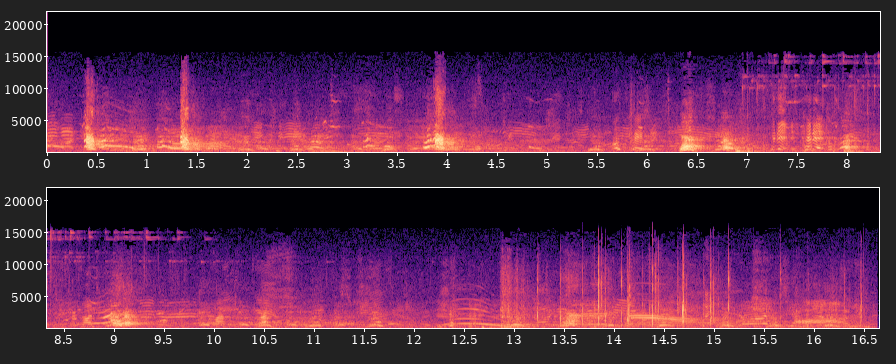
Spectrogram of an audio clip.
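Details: Female dog on a Masters Standard agility course giving scattered loud barks and yips between stretches of human speech and cheering, with the barking denser and quicker near the end.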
